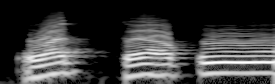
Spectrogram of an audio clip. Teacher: Pada lafal wattaqu di sini wnya langsung ke huruf ta dan wnya tidak dipanjangkan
